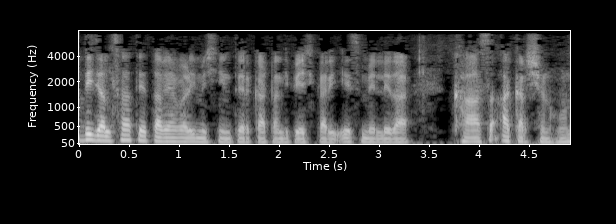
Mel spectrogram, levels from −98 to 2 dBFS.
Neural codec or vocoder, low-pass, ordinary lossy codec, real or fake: none; 7.2 kHz; MP3, 32 kbps; real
